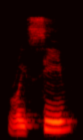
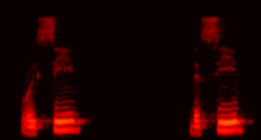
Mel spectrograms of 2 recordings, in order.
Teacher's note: estas palabras tú lo vas a notar se diría receive porque la e se está pronunciando con su sonido original de i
